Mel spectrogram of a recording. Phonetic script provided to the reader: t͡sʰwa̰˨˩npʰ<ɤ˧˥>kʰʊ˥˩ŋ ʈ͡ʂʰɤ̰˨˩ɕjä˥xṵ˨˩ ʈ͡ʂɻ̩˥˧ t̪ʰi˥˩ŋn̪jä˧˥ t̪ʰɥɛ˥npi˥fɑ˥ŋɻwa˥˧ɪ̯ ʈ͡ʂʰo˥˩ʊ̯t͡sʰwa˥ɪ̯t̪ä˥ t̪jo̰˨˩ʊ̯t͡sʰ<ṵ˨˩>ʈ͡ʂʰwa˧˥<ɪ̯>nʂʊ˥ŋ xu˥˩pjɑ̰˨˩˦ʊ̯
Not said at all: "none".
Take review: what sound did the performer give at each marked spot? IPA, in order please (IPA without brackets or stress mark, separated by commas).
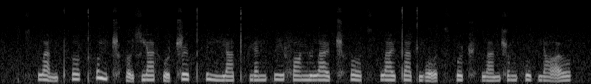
ɤ˧˥, u˥˩, none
